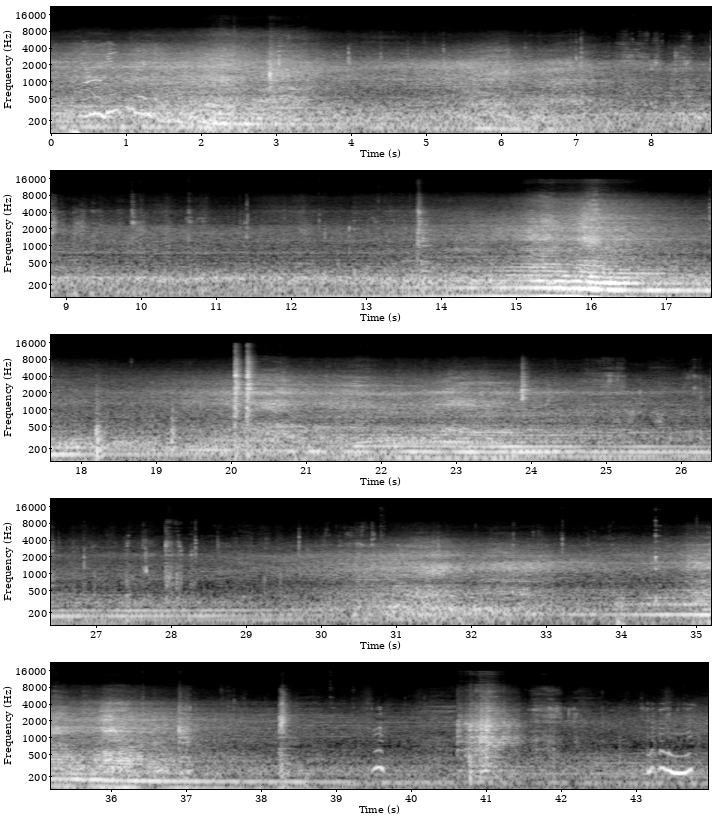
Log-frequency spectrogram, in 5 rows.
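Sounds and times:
vehicle engine passing: 0.0s - 43.9s.

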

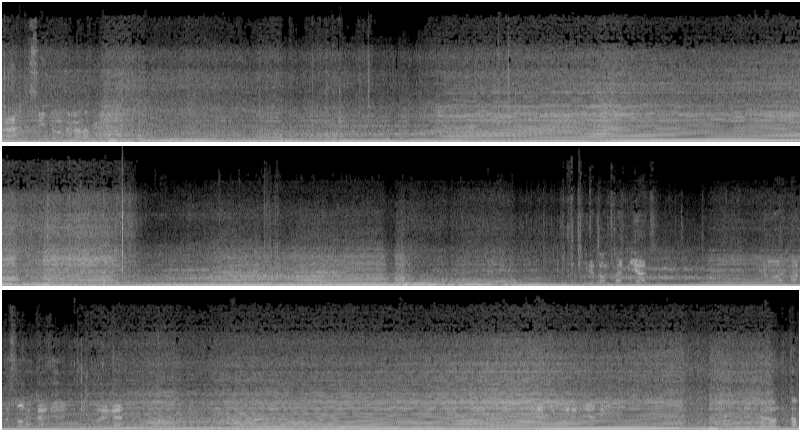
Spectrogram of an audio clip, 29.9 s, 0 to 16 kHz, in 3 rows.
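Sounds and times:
car engine revving: 0.0s - 29.9s.

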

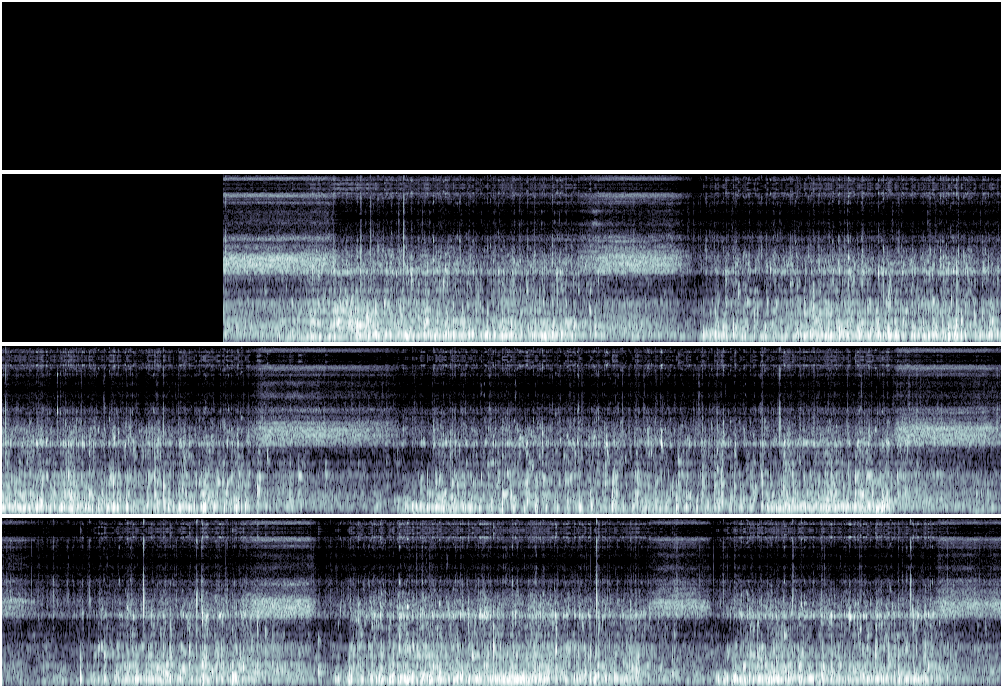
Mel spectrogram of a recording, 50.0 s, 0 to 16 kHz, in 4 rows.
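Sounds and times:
regulator inhale hiss: 15.3s - 16.8s, 19.7s - 21.2s, 28.1s - 30.0s, 36.1s - 38.1s, 40.5s - 41.6s, 45.6s - 46.4s, 49.1s - 49.9s
exhaled bubbles rushing: 15.3s - 20.2s, 21.1s - 28.8s, 29.8s - 36.4s, 37.4s - 49.6s.

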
